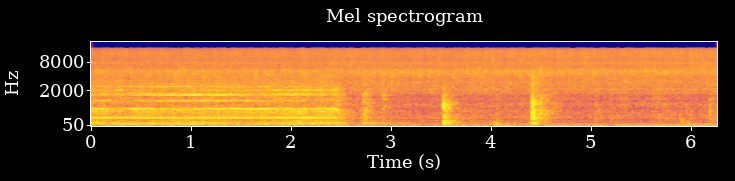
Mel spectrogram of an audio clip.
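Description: Pork stew meat browns in a pot with a steady sizzle, stronger for the first few seconds and then quieter, broken by a few sharp clinks of stirring, with no one talking.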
